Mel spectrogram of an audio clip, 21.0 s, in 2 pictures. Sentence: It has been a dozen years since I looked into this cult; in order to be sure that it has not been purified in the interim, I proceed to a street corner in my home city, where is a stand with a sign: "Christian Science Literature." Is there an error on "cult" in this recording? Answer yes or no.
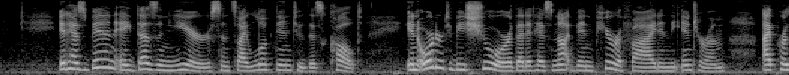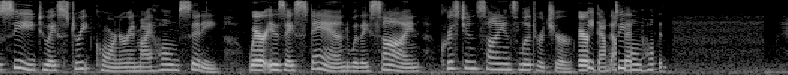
no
